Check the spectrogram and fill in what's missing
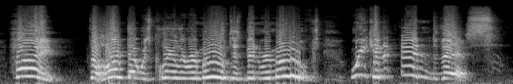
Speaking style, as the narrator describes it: shouts from the heavens like a fucking idiot

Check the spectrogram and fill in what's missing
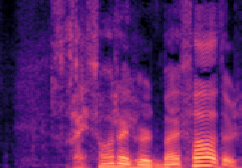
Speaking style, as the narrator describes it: gasped

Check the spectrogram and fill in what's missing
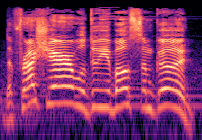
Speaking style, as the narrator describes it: Dad shouted cheerfully

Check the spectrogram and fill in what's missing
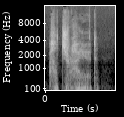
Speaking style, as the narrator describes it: she whispered

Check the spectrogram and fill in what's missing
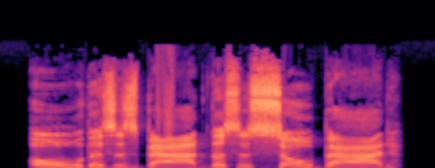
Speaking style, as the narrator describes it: moaned Specs

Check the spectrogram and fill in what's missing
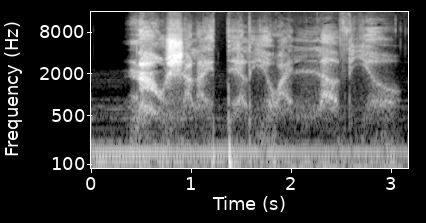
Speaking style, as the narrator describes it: she whispered

